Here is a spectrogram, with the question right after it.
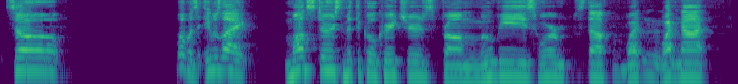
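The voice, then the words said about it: Alabama Southern accent. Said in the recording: “I'm from Alabama ... I thought I recognized your accent.”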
